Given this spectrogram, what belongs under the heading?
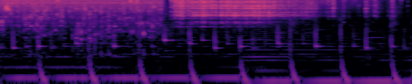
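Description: Water poured from a Ninja coffee maker carafe into a sink, a continuous splashing stream with bubbling glugs, close and loud, ending in a brief rush as the flow spills out.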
